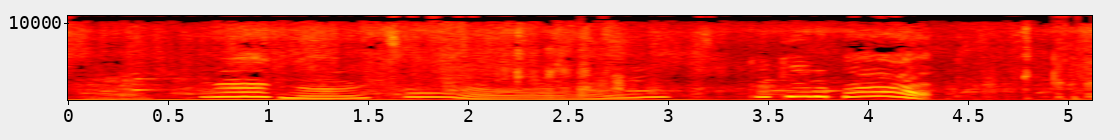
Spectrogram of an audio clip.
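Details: Linc, a baby Australian cattle dog, plays with bigger puppies in a paddock. He gives long, drawn-out whining cries that swoop down and rise again, followed by shorter rising-and-falling yelps, over a steady low hum.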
